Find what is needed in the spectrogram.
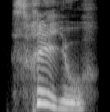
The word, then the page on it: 's Frìehjohr: Bas Rhin; Strasbourg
